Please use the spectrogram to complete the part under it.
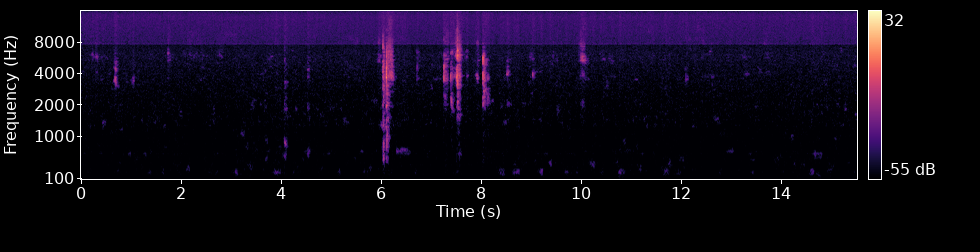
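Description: Thin foil paper crinkles and rustles as it is folded by hand.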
